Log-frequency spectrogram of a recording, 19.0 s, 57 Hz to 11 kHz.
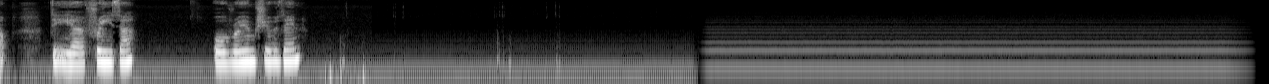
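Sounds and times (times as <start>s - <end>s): faint electrical hum: 0.0s - 18.7s.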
